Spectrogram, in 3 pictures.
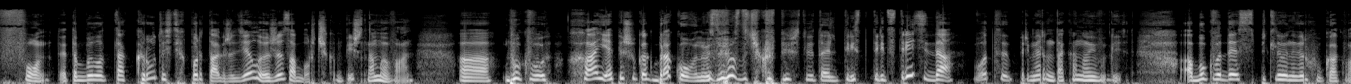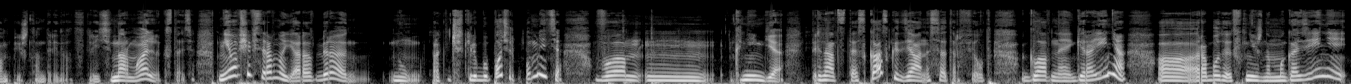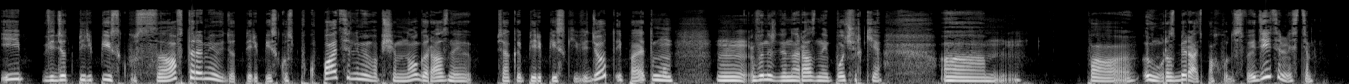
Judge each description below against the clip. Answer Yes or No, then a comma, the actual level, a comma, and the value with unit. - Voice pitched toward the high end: Yes, high, 195 Hz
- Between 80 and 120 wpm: No, average, 150 wpm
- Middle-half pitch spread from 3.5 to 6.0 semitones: Yes, average, 4.1 semitones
